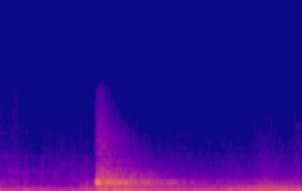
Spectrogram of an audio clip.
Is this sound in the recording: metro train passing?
yes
